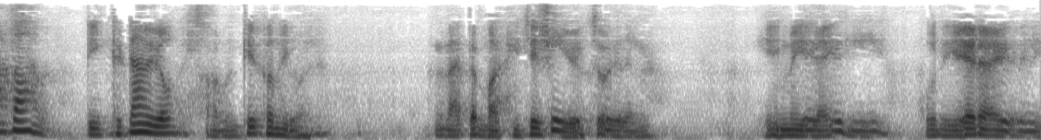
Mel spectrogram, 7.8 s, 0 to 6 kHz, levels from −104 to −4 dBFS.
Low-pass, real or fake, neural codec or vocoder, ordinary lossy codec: 5.4 kHz; fake; codec, 16 kHz, 0.5 kbps, FreqCodec, larger model; MP3, 24 kbps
